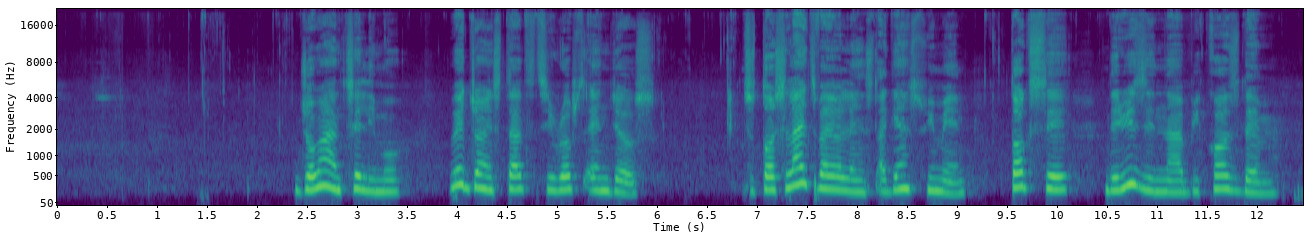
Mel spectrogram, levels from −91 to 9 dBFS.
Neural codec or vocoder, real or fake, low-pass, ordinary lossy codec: none; real; none; none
